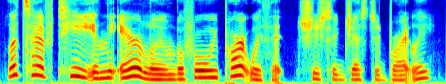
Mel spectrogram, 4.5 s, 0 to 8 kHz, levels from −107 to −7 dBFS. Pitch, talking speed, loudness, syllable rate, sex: 220 Hz, 190 wpm, -17 LUFS, 4.8 syllables/s, female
